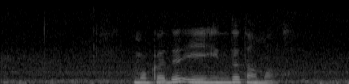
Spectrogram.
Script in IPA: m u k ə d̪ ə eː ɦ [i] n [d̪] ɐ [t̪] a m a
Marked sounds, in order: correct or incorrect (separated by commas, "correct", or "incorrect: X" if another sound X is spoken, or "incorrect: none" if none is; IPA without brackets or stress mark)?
correct, correct, correct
